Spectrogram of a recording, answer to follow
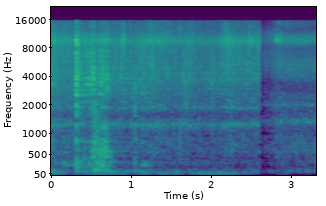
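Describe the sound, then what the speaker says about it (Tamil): Small shallots sizzle in a pan for a chicken gravy, a close bright crackle with a sharp burst at the start that settles and then cuts out briefly near the end. "அதனால் இந்த வெங்காயம் போட்டு நல்லா வதங்கணும்."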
